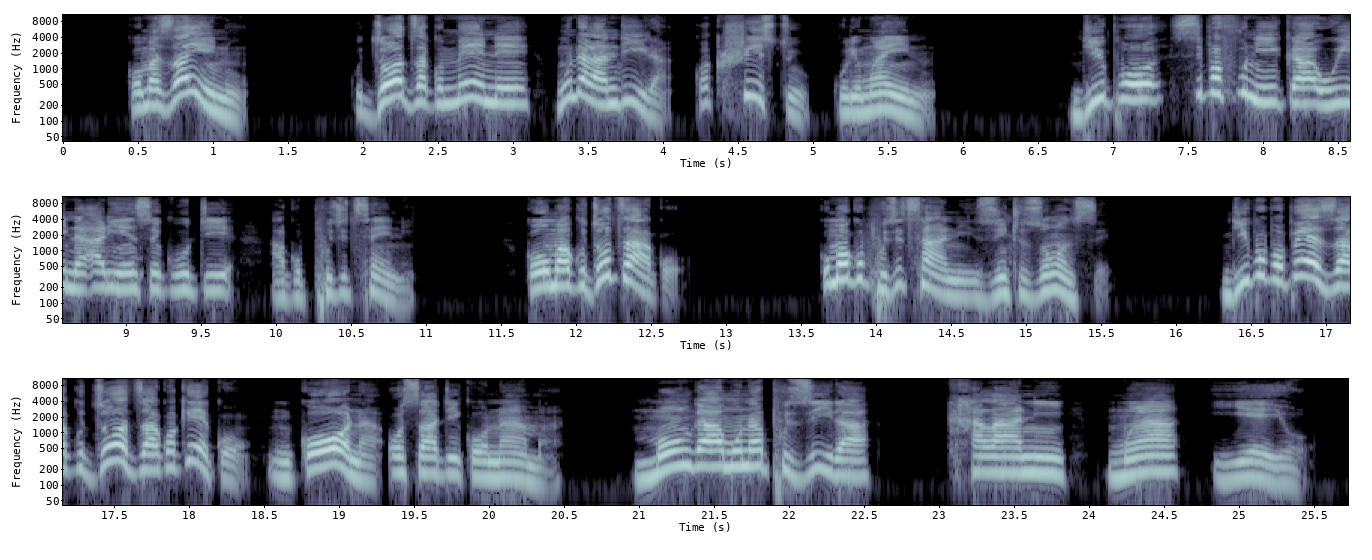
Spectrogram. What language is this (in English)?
Nyanja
